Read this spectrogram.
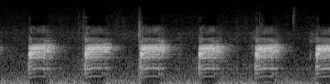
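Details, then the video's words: A Mallard duck gives loud, nasal quacks, six in a row at an even pace of about one every half second, with a little background hiss. "It is a duck, but most specifically it's a mallard duck."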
